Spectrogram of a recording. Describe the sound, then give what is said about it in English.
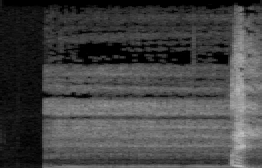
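A person imitates the Hulk getting angry, making a low, rough, growling exhale held for about a second like heavy angry breathing, then ending with a sharper, louder grunting burst. No words are spoken. “That's just you breathing hard.”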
